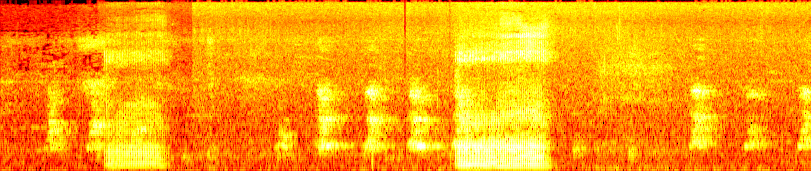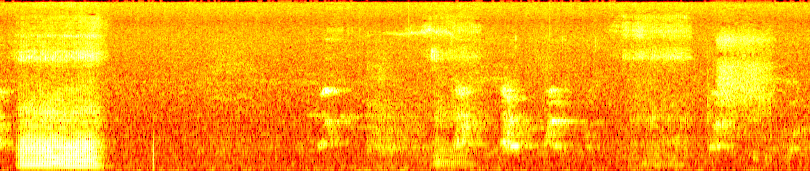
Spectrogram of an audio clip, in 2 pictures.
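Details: Pet dog snoring loudly while asleep: three loud, buzzing snorts a few seconds apart, with soft snuffling and small whimpers between them.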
